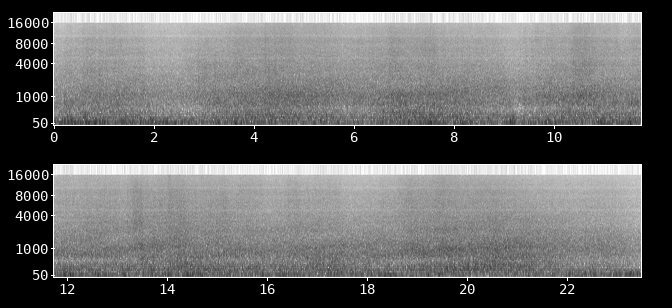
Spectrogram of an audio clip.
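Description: Surf breaking and washing up a sandy beach, rising and falling in slow swells, with wind buffeting the microphone in a steady low rumble.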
